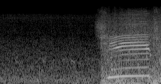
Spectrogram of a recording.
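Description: A seagull cries out loudly.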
